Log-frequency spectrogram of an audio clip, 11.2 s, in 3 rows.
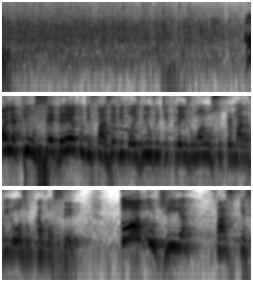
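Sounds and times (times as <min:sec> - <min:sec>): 
audience applause: 0:00.0 - 0:03.9
speech: 0:03.7 - 0:11.1.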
